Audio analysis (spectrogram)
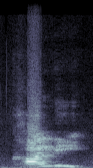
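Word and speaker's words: ख़ाली: खाली उर्दू में देखिए उर्दू में जो इसका उच्चारण है वो है से निकलते है यहां से आपके हलक से तो जब हम लफ्ज़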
